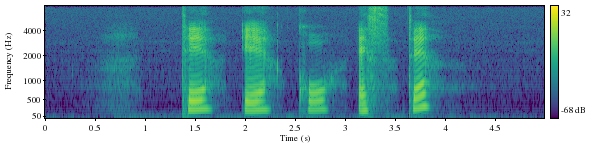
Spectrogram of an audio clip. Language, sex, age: Norwegian, female, 30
